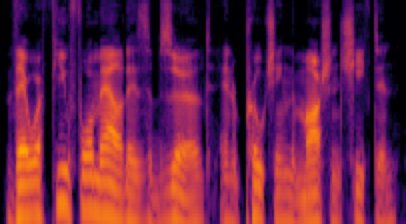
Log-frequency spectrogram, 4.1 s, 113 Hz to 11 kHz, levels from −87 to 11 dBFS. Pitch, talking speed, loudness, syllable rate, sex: 110 Hz, 145 wpm, -20 LUFS, 5.4 syllables/s, male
